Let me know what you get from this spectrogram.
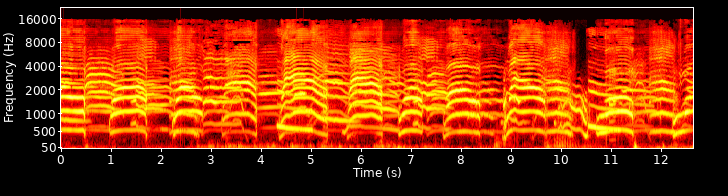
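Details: Cats meowing loudly and continuously, a string of long arched wails and shorter yowls, several overlapping, with pitch wavering up and down.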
